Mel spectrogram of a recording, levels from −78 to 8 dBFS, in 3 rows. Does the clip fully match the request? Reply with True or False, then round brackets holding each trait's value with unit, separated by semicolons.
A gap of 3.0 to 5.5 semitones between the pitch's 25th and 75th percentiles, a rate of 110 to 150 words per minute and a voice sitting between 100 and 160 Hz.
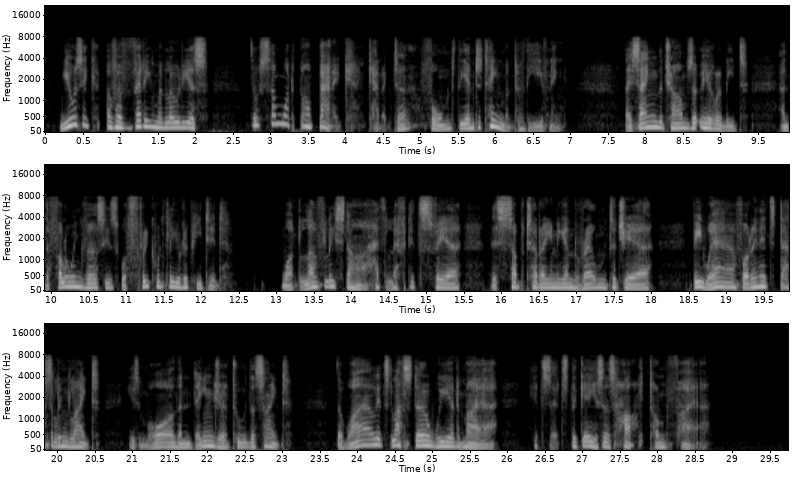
True (5.1 semitones; 135 wpm; 135 Hz)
